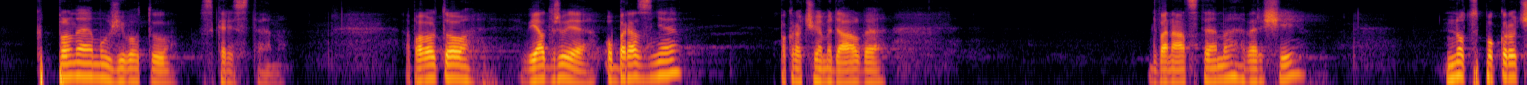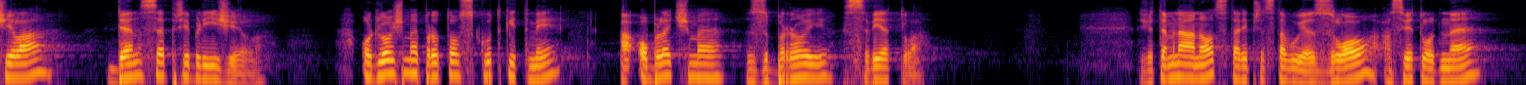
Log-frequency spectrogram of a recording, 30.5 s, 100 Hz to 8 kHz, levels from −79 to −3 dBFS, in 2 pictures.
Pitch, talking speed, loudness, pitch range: 140 Hz, 70 wpm, -19 LUFS, 115-155 Hz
